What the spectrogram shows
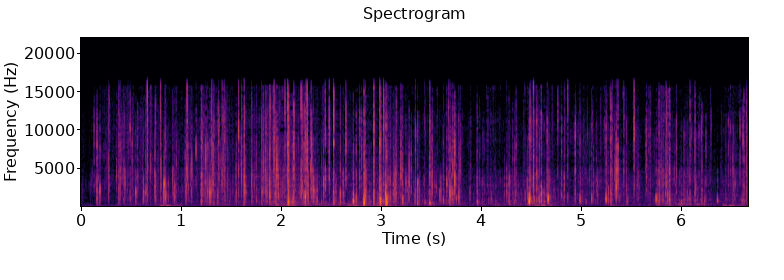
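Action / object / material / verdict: scrape / plastic bag filled with small foam beads / plastic, foam / none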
